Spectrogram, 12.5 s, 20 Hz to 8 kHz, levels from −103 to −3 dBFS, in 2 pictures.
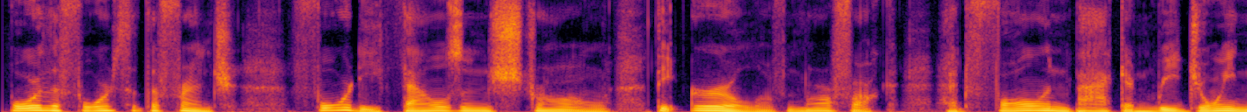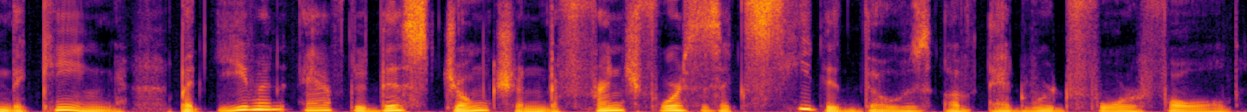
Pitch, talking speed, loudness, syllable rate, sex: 125 Hz, 160 wpm, -19 LUFS, 4.6 syllables/s, male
